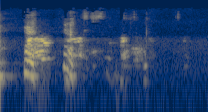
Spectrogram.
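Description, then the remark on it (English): A person imitates a dog barking, giving three short, loud, voiced yelps in quick succession. “Bro, you doing, you barking?”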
